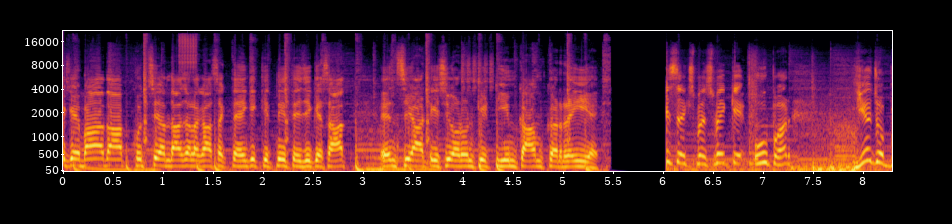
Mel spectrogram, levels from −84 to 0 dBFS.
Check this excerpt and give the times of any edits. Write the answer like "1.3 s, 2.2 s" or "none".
6.0 s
